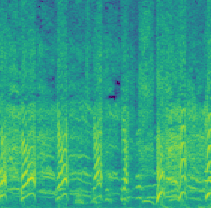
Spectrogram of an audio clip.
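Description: Women laughing hard, a quick run of high-pitched 'ha' bursts, about five a second.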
